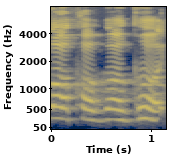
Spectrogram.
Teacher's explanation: ક ખ ગ ઘ એ કંઠ માંથી બોલાય છે તો ક છે એ કેવો છે તો કે ભાઈ કંઠ્ય અઘોષ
